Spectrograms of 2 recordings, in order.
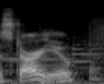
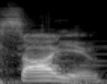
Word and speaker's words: Staryu: Starmie was just a Staryu, I could never pronounce its name right. I always ended up sounding like saw you.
